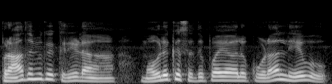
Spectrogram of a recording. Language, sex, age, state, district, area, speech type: Telugu, male, 45-60, Andhra Pradesh, Eluru, rural, spontaneous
